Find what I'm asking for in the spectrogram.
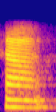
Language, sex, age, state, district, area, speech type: Odia, female, 30-45, Odisha, Nayagarh, rural, conversation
